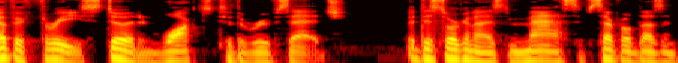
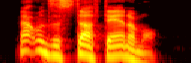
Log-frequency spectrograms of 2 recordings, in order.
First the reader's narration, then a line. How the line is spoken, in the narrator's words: said Soren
